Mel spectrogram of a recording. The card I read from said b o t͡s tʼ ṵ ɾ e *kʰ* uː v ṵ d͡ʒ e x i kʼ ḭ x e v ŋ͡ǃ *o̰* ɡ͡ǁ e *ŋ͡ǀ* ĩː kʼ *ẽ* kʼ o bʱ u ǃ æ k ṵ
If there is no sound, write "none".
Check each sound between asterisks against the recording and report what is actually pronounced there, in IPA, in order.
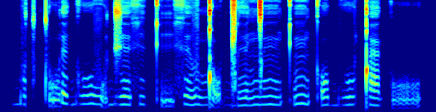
ɡʱ, o̰, ŋ͡ǀ, ĩ

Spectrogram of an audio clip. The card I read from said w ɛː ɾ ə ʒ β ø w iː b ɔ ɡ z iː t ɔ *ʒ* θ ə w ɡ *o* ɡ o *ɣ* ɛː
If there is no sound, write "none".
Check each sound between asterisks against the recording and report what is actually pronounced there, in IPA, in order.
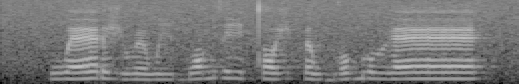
ʒ, o, ɣ

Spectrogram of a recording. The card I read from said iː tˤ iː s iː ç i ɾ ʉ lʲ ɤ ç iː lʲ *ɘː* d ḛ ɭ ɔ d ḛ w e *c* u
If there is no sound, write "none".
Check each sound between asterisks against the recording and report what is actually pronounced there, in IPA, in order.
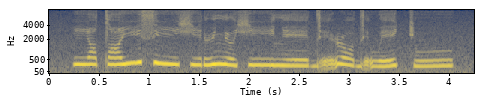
eː, c

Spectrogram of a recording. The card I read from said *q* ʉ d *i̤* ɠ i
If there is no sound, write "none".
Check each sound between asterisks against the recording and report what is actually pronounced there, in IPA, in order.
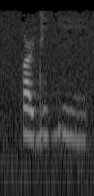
q, i

